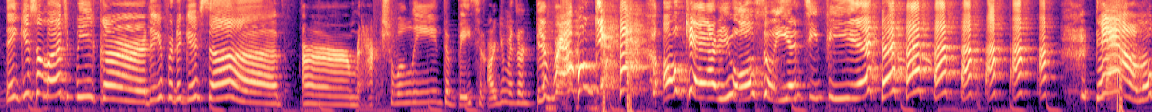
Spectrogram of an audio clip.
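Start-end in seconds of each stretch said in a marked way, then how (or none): 0.0-2.8 cute anime streamer. Real, not acted. Thanking gifter in high voice. 6.0-11.5 laughing. Real, not acted. Laughing at chat's correction.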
